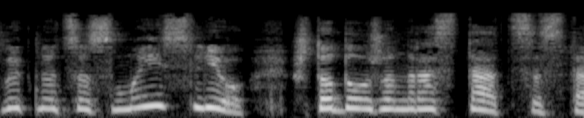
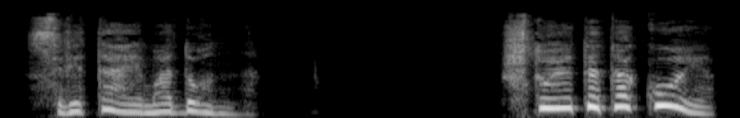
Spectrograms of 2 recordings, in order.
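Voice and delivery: hushed whispering; 4 semitones lower than usual. As a rider arrives shouting accusations, a woman exclaims: whispered. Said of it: "прошептала Инесс".

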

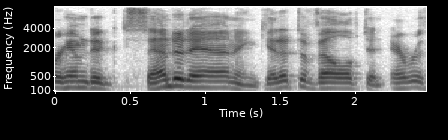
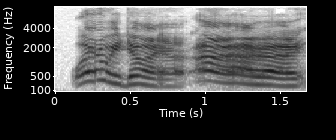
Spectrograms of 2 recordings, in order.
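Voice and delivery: mock grumpy old man voice, higher and louder; 9 semitones higher, 8 dB louder than usual. Retelling how a dad grumbled while digging out an old camera: imitating grumpy old dad. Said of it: "he's doing the old dad thing".

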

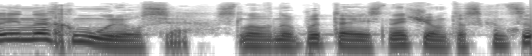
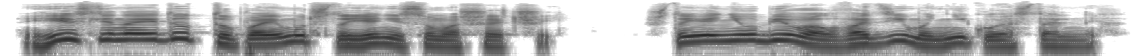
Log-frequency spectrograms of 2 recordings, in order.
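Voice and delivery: ordinary delivery, nothing marked

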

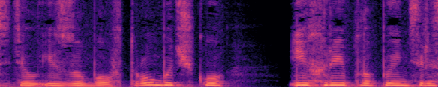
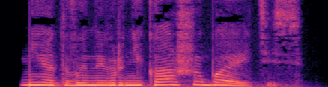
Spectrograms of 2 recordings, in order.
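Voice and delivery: showy enthusiastic reassuring tone, higher pitch; 3 semitones higher than usual. A girl tries to calm the wounded man, reassuring with showy enthusiasm. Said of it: "принялась успокаивать его девочка".

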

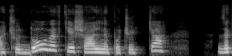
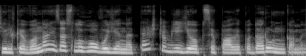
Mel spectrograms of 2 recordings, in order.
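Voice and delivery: plain

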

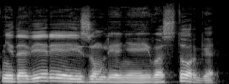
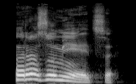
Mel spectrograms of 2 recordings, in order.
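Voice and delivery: snorting, much higher; 5 semitones higher than usual. Frina replies to the other woman, with a snort. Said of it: "хмыкнула Фрина".

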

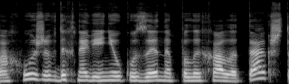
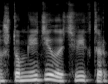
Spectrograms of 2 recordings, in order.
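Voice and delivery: ordinary delivery, nothing marked

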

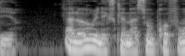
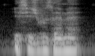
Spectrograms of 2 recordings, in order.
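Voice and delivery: soft, gentle murmur, quieter; 7 dB quieter than usual. Reading a novel, the narrator voices the young woman answering a pleading gentleman: soft murmur. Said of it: "murmura doucement Améliane".

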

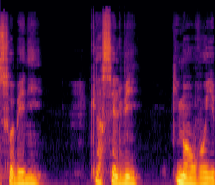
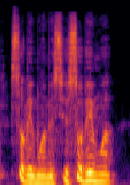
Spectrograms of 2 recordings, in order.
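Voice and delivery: put-on frantic, terrified, distraught, desperate cry, girl's voice; 4 semitones higher, 4 dB louder than usual. A young girl being untied from a cross turns to a stranger, crying out. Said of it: "s'écria la jeune fille".

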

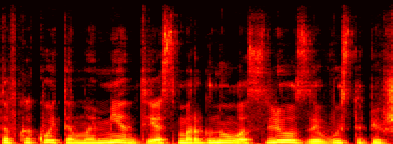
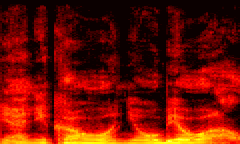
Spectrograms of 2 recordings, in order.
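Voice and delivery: strangled, wheezy, hoarse rasp; 3 semitones lower, 3 dB quieter than usual. The prince, being choked by the executioner, denies the killings in a hoarse wheeze. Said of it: "прохрипел Дианар".

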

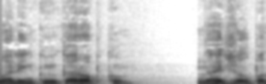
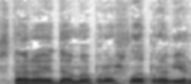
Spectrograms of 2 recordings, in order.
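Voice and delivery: ordinary delivery, nothing marked

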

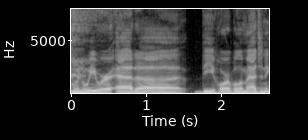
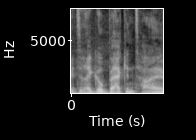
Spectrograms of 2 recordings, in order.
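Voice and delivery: normal talking voice

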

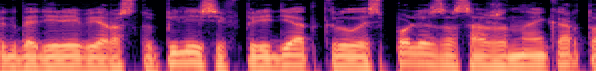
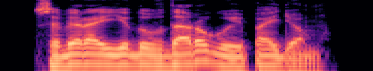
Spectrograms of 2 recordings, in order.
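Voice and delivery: ordinary delivery

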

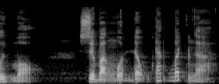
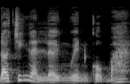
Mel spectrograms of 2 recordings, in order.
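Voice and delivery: ordinary delivery

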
